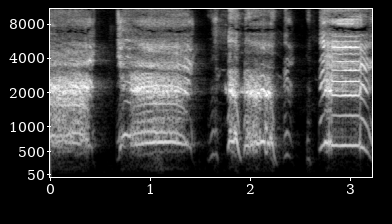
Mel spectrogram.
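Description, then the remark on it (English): A man vocally imitates a blaring Apple warning klaxon: loud, strained, screechy wails, two long blasts, then choppy shorter bursts and a final sustained one, with no other sound. “give the Apple warning klaxon sound, please”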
